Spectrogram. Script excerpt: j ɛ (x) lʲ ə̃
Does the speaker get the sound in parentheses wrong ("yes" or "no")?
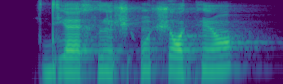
no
